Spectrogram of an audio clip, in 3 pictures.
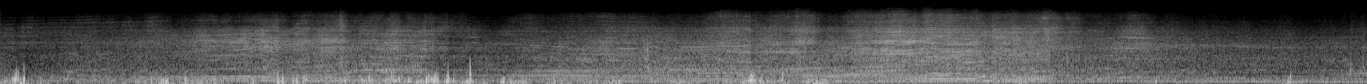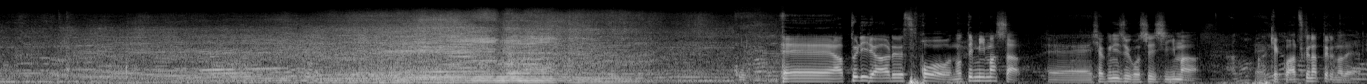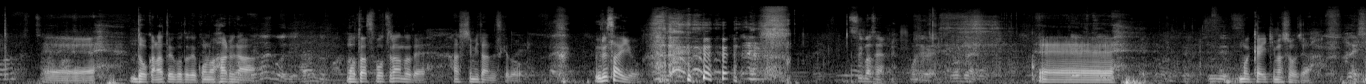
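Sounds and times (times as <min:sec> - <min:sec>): motorcycle engine revving: 0:00.0 - 0:21.5.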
